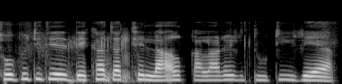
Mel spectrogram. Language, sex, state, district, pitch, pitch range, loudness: Bengali, female, West Bengal, Cooch Behar, 210 Hz, 200-230 Hz, -17 LUFS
